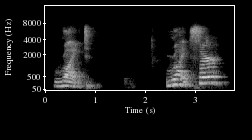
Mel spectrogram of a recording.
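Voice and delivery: loud, utterly scornful, sarcastic tone. Reading the verse's end line, speaker acts her words with scornful sarcasm. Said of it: "with complete and utter scorn and sarcasm. Perhaps she's saying it this way".

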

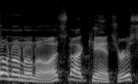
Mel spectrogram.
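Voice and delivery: ordinary delivery

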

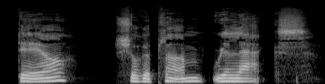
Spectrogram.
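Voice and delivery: tender, gentle, coaxing, soothing, very slow. Narrator reads Mabel patting Dale's arm to calm him down, said softly. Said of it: "she said softly".

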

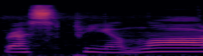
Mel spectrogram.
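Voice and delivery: plain

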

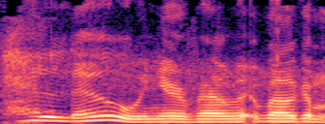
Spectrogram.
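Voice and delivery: late-night TV channel presenter voice. Opening the podcast with a greeting: like a Babe Station introduction. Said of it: "that sounded like a fucking Babe Station introduction".

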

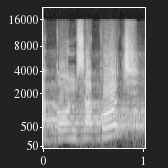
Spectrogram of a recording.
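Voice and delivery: normal talking voice

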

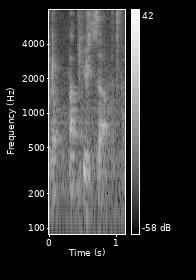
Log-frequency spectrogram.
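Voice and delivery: soft, unvoiced, breathed-out whisper.

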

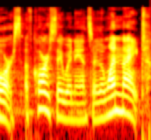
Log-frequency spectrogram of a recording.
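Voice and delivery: normal talking voice

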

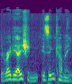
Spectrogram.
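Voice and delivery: plain

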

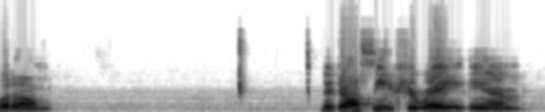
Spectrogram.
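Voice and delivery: speaking with mouth full, chewing. Speaker chats to her audience about a show, talking while chewing. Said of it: "Let me stop chewing like that".

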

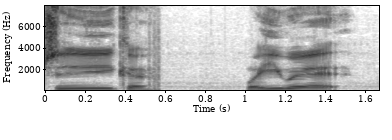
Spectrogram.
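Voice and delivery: plain

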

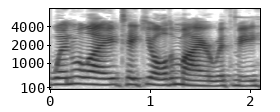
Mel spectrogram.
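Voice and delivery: ordinary delivery

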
